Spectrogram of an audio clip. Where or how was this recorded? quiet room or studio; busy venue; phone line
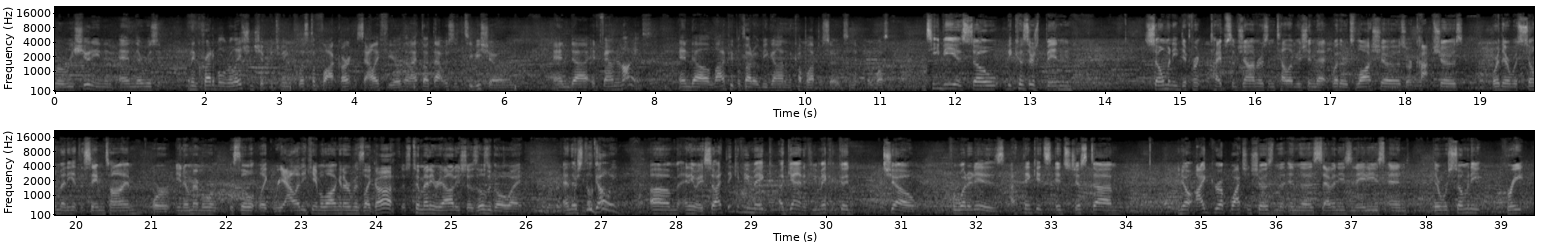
busy venue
